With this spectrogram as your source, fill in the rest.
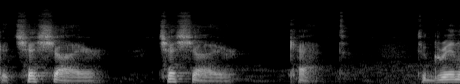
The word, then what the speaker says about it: Cheshire: To grin like a Cheshire cat. To grin like a Cheshire cat. Now the British could say Cheshire. The British say Yorkshire for Yorkshire. But I would say to grin like a Cheshire cat.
